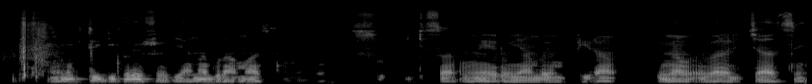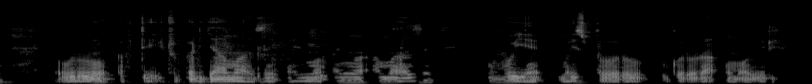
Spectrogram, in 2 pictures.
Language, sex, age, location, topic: Kinyarwanda, male, 25-35, Kigali, health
